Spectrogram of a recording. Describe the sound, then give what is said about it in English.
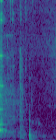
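Soda is poured into a glass, a brief pour with a sharp plop and a faint fizzy hiss trailing after it. No one speaks. “But see how just literally all of it just, even from pouring it into a glass.”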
